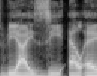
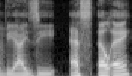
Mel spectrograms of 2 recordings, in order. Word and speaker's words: Vizsla: this character I guess his last name is spelt without the S so it's viz LA as opposed to viz SLA mm-hmm so they're saying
